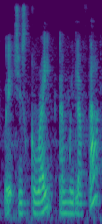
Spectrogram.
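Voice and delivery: ordinary delivery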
